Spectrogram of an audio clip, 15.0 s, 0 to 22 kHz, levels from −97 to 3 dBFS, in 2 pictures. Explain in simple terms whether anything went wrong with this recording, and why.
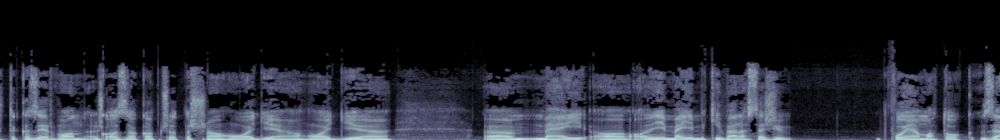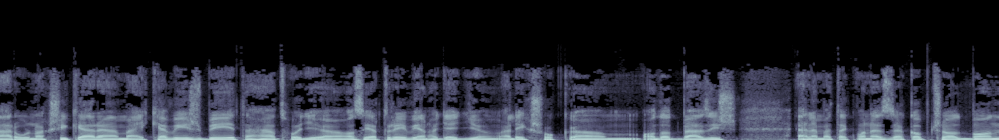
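Two things went wrong near the start. The first is a skip ahead at 0.77 to 0.79 s, right after "azért van". About a second of speech is missing. Playback jumps straight to later audio with no gap, so the two sides join almost directly.

The second is a jitter buffer speed-up from 0.99 to 2.39 s. The receiver had too much audio waiting. It trimmed tiny slices over and over, about a fifth of a second in total. Speech runs 12% faster at the same pitch and sounds hurried.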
